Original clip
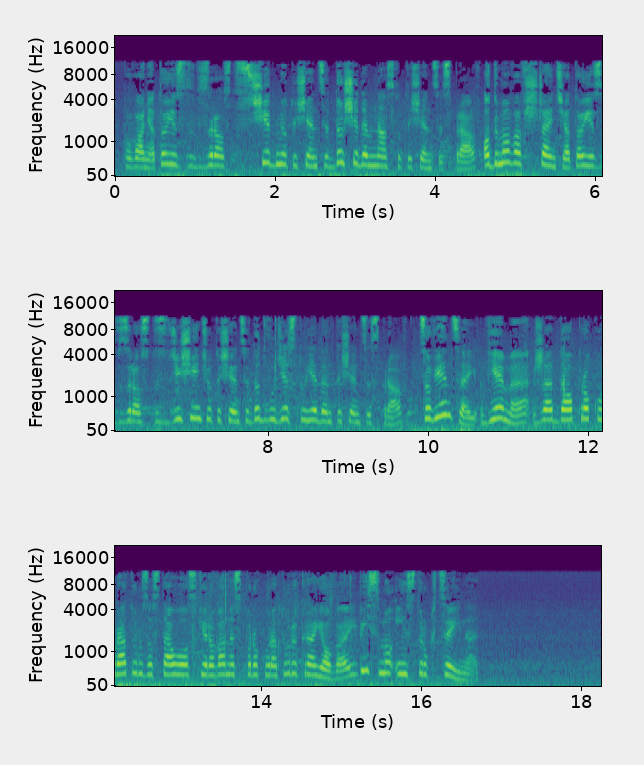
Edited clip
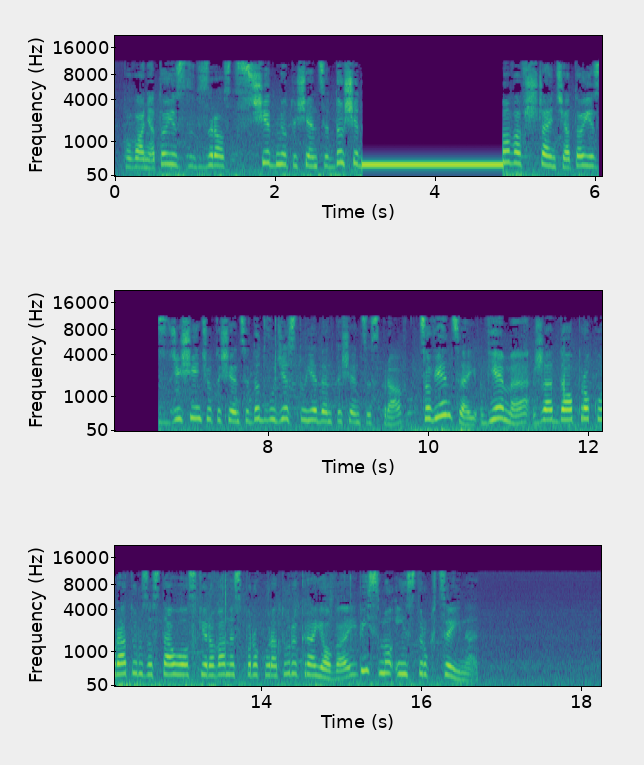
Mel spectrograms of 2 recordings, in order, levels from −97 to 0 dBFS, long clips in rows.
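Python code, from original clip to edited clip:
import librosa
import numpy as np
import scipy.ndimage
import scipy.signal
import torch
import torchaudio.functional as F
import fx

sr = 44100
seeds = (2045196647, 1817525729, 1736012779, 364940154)

y = fx.edit(x, sr, fx.bleep(start_s=3.09, length_s=1.77, hz=270.0, db=-13.5),
    fx.silence(start_s=6.05, length_s=0.59), tone=tone)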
